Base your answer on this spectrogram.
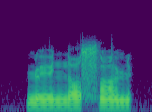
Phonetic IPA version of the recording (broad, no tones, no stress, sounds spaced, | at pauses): ɳ ø n ɵ sˤ ə̃ ɳ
